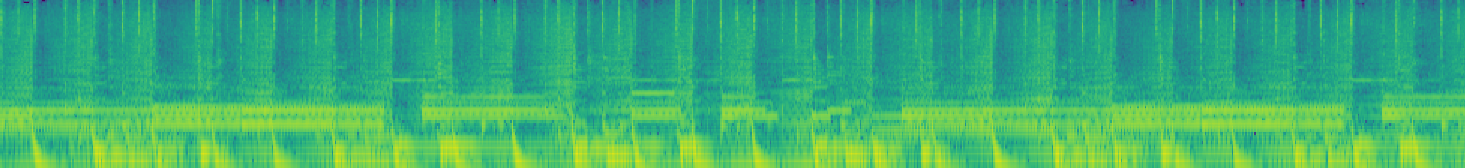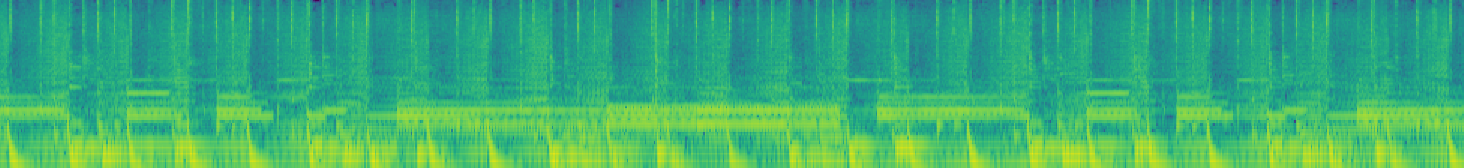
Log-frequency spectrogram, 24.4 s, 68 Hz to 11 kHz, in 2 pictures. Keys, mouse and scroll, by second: 0.6 ctrl+z, 3.2-7.1 drag, 11.8 click, 17.3 click, 20.6-24.4 drag.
